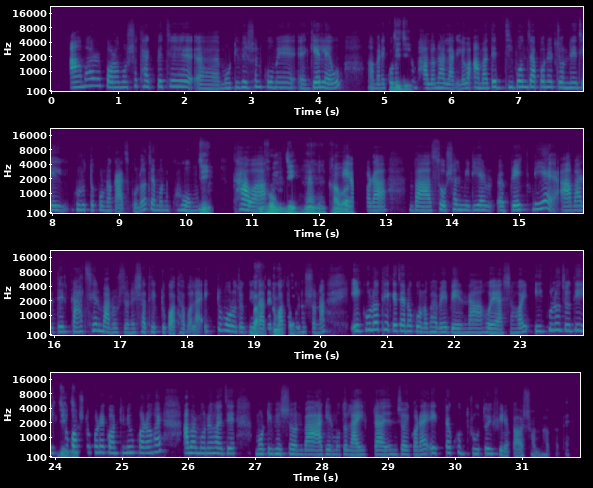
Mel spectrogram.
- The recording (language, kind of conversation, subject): Bengali, podcast, মোটিভেশন কমে গেলে আপনি কীভাবে নিজেকে আবার উদ্দীপ্ত করেন?
- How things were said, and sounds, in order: none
